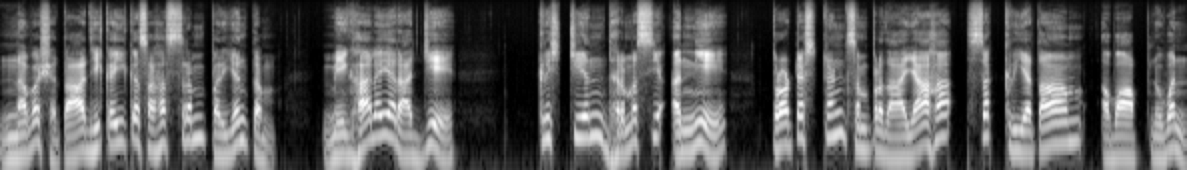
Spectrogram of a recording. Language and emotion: Sanskrit, neutral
